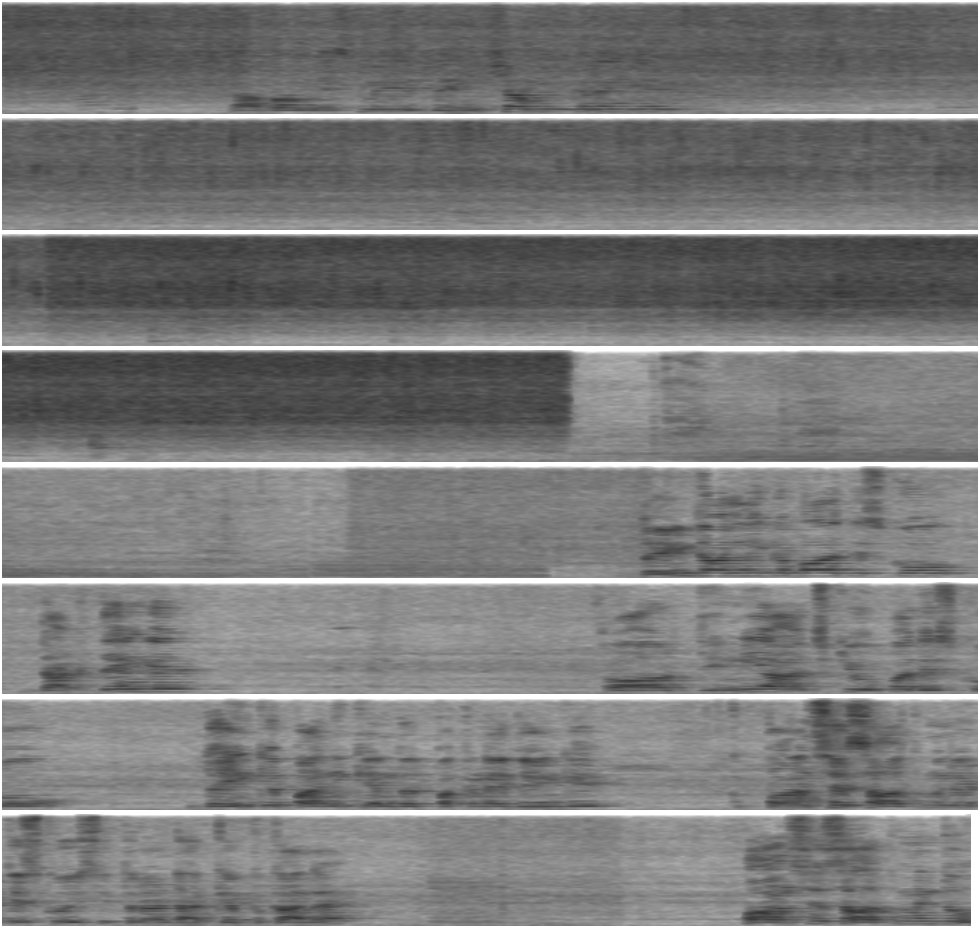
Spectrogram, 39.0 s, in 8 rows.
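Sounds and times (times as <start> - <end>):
liver sizzling in oil: 0.0 - 17.5.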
